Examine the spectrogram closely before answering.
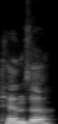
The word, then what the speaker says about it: Tencza: Yes, my name is Tencza. The C is silent. It's a Polish name and it stands for rainbow, which is interesting.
